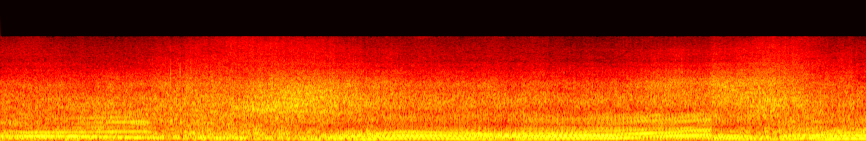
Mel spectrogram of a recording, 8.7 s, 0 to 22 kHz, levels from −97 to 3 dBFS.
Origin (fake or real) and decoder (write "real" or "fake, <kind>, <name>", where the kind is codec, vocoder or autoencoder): real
